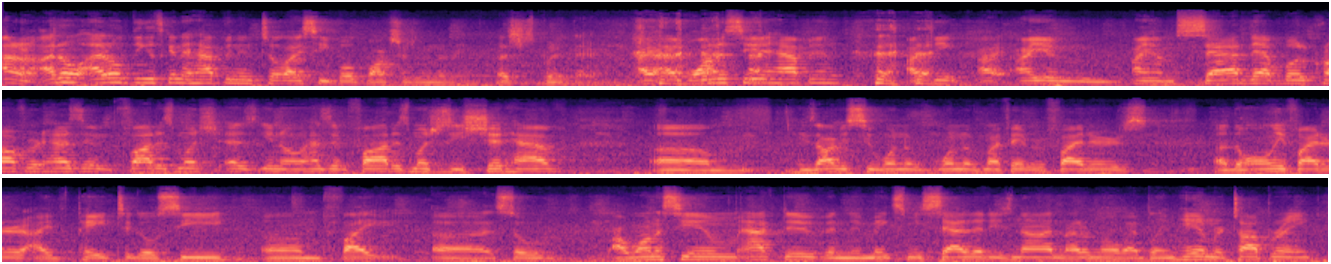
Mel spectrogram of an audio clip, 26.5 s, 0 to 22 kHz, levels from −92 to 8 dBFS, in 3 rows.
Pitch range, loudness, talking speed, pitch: 120-145 Hz, -17 LUFS, 235 wpm, 130 Hz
